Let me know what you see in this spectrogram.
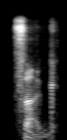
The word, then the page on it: fug: British English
